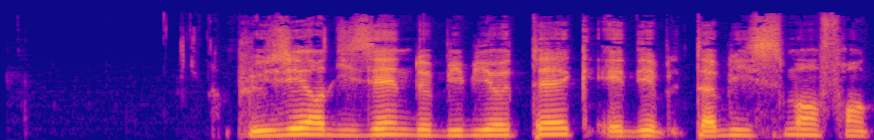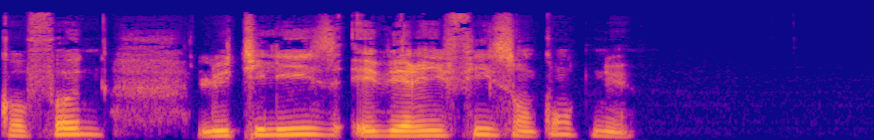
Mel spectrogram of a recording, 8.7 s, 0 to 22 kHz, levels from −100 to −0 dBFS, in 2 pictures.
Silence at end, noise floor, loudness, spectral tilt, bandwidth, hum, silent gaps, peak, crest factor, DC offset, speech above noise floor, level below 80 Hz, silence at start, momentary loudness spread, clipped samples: 1.2 s; -83 dBFS; -21 LUFS; -4.5 dB/octave; 15.5 kHz; none; none; -2 dBFS; 20 dB; under 0.1%; 61 dB; -58 dBFS; 1.2 s; 11 LU; under 0.1%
